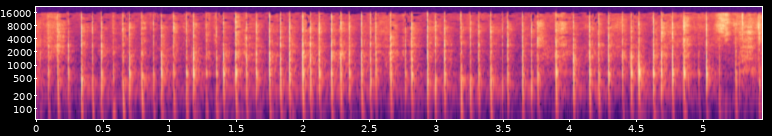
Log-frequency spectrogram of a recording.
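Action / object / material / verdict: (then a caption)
tap / cardboard smartphone box / cardboard / none. A rigid, hollow, white cardboard smartphone box is tapped rapidly with the fingertips on its sides. About forty quick, dry taps follow one another with a hollow, papery knock centered around 670 Hz. Each tap dies away almost instantly.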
